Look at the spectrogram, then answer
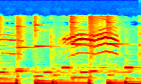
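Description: Several cats yowl and caterwaul at each other in rising, wavering cries, with short thuds between the calls, fairly quiet and with no talking.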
